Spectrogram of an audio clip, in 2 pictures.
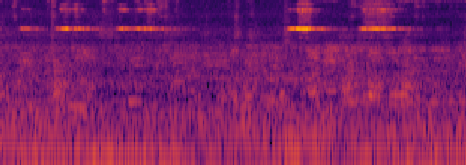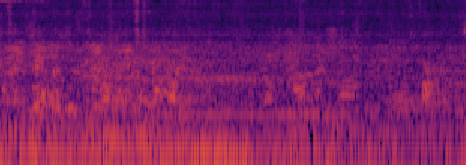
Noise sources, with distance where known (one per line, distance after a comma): person or small group talking, near
dog barking or whining, far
